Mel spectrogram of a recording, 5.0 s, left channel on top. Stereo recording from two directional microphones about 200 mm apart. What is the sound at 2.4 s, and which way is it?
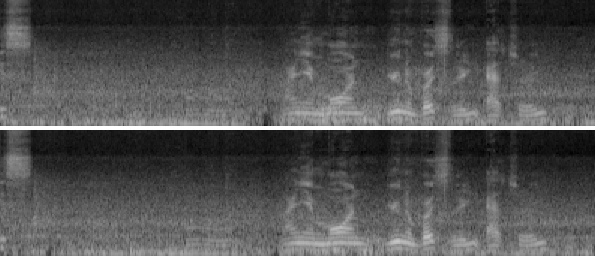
Speech, 30° right (ahead or behind).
